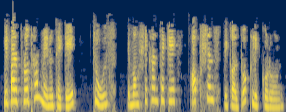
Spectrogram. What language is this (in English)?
Bangla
